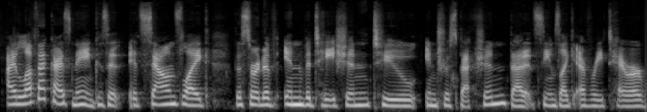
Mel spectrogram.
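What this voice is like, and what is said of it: Usual voice. Nothing is said of it.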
